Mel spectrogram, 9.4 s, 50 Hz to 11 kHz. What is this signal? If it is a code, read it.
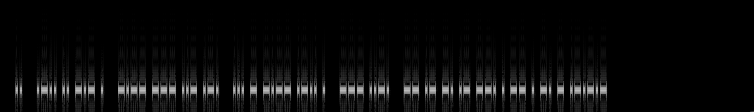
Morse code, heard as a keyed tone, about 41 wpm, 700 Hz. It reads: I LIKE YOUR STYLE OF MANAGEMENT.
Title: Sentences from Top 1000 Words - Review Part 4 - 45wpm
